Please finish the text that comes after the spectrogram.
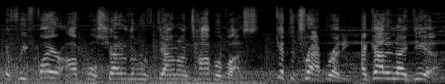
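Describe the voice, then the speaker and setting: A man's voice: very high voice, lively intonation, brisk, background noise. A man playing a cocky, wisecracking monster hunter in a radio drama, wry and quippy. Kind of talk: fan radio drama acting.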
